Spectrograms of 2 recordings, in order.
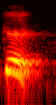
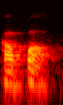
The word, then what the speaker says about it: kappa: This is nothing but epsilon naught into some k. Into some. Yes, sir. It's not k actually. You should not pronounce it k. You should pronounce it kappa.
